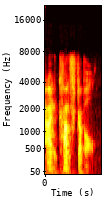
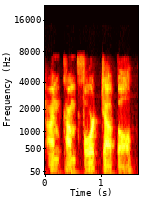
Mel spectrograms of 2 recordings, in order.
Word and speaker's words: uncomfortable: One note about this word, native speakers drop the middle syllable. We say uncomfortable. We don't say uncomfortable. We don't make a 5-syllable word. We make it a 4-syllable word.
